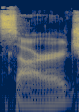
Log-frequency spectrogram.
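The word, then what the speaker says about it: Sarg: But they were very kind and told me that you pronounce it Sarge.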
